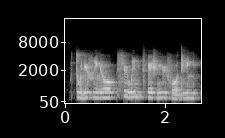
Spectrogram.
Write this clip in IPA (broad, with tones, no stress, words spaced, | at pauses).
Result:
tu˥˩lʲø˥fi˥˧lʲo˥ | sy˥˧wi˥˧m t͡sʼe˥˩ʃŋy˥˩ fo˥˩di˥lʲ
